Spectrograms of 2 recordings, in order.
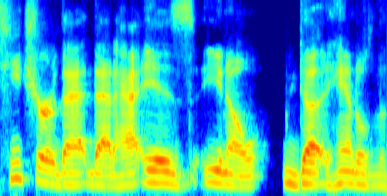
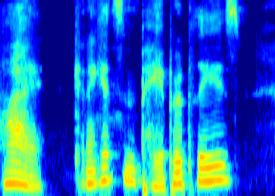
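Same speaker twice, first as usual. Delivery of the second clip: sweet, angelic, gentle-sounding voice; 6 dB quieter than usual. Retelling a movie scene where Karen asks for paper: Karen's angelic voice. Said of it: "talking as if an angel is sleeping on the tip of her tongue".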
